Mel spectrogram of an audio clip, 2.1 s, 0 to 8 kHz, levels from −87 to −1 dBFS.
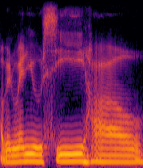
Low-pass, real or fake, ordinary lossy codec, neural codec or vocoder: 7.2 kHz; real; Opus, 32 kbps; none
